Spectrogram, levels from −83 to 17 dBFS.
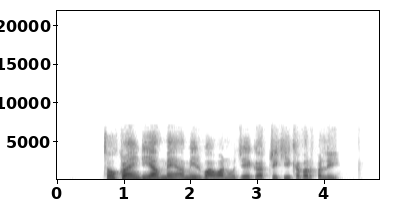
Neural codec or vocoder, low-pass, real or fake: codec, 24 kHz, 0.5 kbps, DualCodec; 7.2 kHz; fake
